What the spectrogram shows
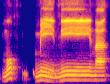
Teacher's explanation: Hamzah sukun dibaca mu jangan keliru Ain atau Kaf dibaca ringan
